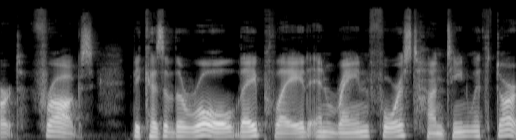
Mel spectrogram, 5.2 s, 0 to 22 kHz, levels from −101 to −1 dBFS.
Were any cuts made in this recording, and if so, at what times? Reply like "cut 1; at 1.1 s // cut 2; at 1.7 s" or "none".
none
